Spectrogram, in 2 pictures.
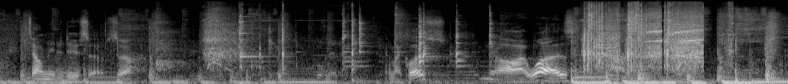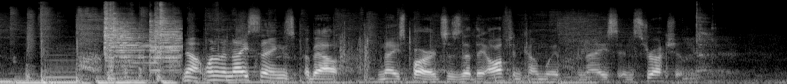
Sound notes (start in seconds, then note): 1.5 metal clinks; 2.0 power drill buzzes; 5.8 power drill buzzes; 8.9 metal clangs onto floor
